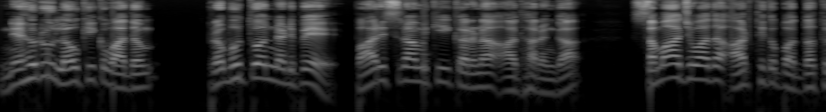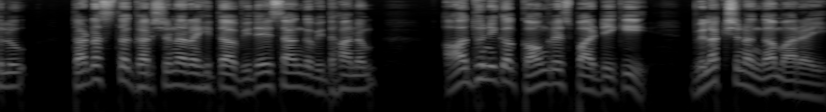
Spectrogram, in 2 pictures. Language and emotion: Telugu, neutral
